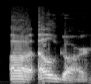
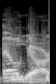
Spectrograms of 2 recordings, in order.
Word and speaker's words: Elgar: How do you say your last name, dude? I was going to ask you that. Elgar. Elgar. Yeah. Okay, I was like, I thought that's how it sounded.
